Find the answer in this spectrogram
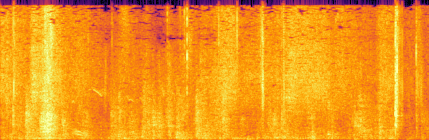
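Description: Pigs packed in a metal livestock trailer, grunting and jostling, with the trailer's panels and floor rattling. There is a louder burst about half a second in and a sharp click near the end.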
